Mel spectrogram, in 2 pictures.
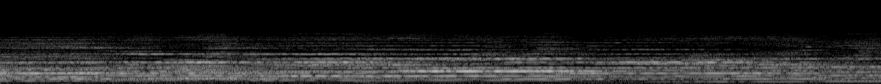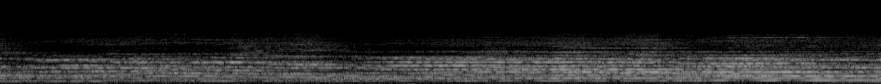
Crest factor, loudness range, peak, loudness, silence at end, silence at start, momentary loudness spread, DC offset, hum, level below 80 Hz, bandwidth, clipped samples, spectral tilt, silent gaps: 16 dB; 8 LU; -16 dBFS; -33 LUFS; 0 s; 0 s; 10 LU; under 0.1%; none; -70 dBFS; 8.2 kHz; under 0.1%; -7.5 dB/octave; none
